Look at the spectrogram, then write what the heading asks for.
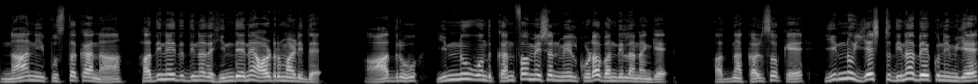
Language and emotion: Kannada, angry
